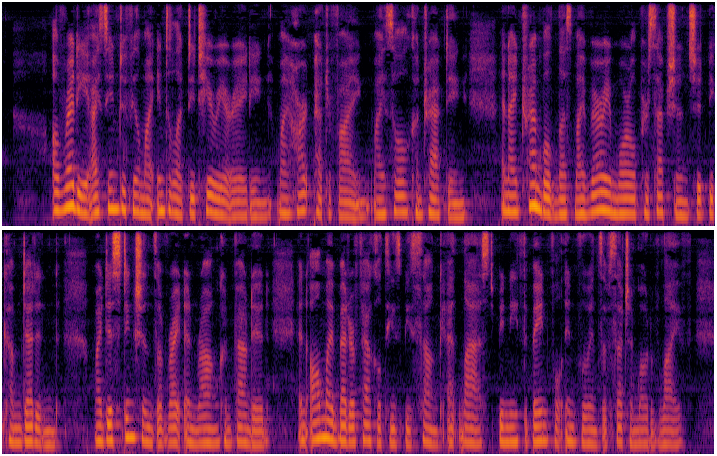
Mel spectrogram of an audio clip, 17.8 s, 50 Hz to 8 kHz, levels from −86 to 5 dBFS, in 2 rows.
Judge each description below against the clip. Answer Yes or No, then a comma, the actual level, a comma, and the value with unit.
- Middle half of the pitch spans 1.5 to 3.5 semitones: Yes, average, 2.9 semitones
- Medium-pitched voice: Yes, medium, 155 Hz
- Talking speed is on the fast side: No, average, 170 wpm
